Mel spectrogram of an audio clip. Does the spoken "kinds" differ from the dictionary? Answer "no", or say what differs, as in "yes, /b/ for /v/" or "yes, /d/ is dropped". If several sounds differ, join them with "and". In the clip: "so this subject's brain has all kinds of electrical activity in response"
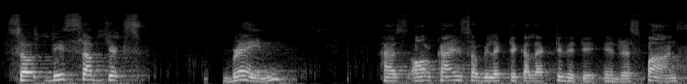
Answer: yes, /s/ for /z/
